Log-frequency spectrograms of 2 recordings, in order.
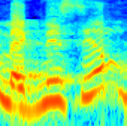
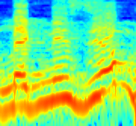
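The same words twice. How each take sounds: First: "ম্যাগনেসিয়াম" as megni-SIAM; a sharp s in "ম্যাগনেসিয়াম"; S pronunciation. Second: "ম্যাগনেসিয়াম" as megni-ZIAM; a buzzing z in "ম্যাগনেসিয়াম"; Z pronunciation. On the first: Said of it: "both are correct". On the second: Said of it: "দুইটাই correct". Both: Shown as a demonstration.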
